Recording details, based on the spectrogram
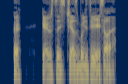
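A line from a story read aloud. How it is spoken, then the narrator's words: Booming. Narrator (Russian): прогремел Арнольд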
